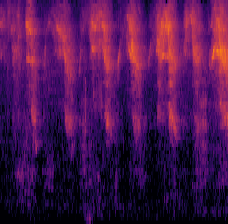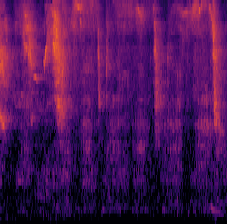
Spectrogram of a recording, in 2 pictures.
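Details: A captive mother monkey and her young: a series of shrill, high squealing calls, each sliding downward, repeated roughly every second in irregular bursts, with faint rustling between them.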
